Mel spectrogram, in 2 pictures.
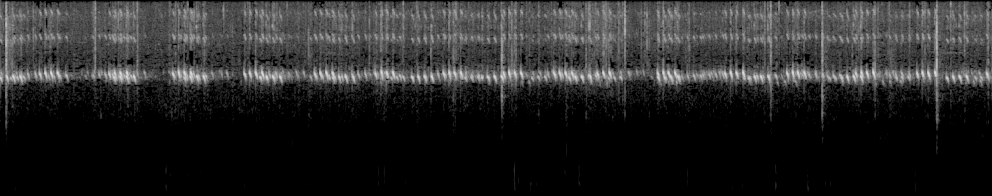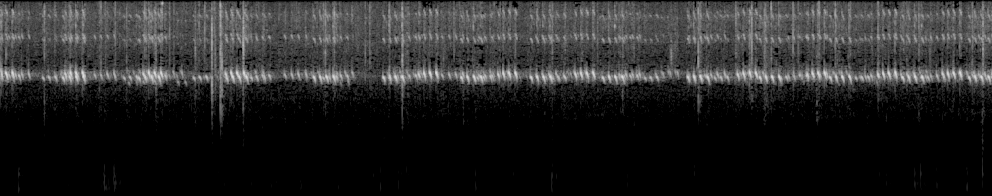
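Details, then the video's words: Steady cricket chirping meant for relaxation, high-pitched pulsed trills in closely spaced bursts, occasional brief breaks, soft natural background. "Bruit de Grillons"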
